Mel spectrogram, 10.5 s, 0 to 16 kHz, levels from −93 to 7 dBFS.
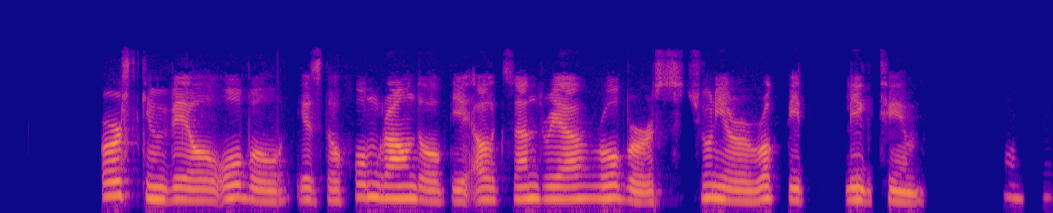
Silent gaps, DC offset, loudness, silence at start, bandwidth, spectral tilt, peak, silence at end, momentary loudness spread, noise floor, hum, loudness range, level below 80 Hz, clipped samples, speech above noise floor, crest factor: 8.13-8.45 s, 9.28-10.03 s, 10.25-10.41 s; under 0.1%; -26 LUFS; 1 s; 7.4 kHz; -7 dB/octave; -6 dBFS; 0.05 s; 12 LU; under -90 dBFS; none; 5 LU; -68 dBFS; under 0.1%; over 64 dB; 20 dB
